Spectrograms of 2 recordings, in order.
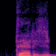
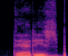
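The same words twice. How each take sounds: The two takes are said the same way.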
